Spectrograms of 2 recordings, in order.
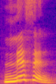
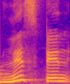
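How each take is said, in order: First: No t sound is pronounced in the middle. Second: A t sound is pronounced in the middle. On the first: The speaker calls it right. "इसको बोला जाता है लिसन" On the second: The speaker calls it wrong. "लिस्टन ऐसा नहीं पढ़ा जाता"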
